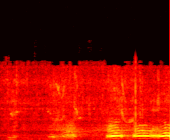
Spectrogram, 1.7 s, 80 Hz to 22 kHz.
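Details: A 12-year-old Hamiltonstövare named Orrehaugen's Siko meeting a hare after failing to follow his younger Dunker brother's chase; a faint yelp, then a loud drawn-out howling bay with rich harmonics.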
